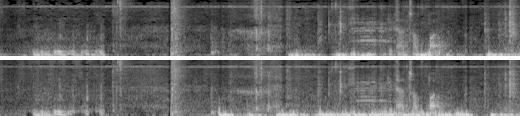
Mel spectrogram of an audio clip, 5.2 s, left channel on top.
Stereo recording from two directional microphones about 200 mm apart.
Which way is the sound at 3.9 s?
25° right (ahead or behind).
